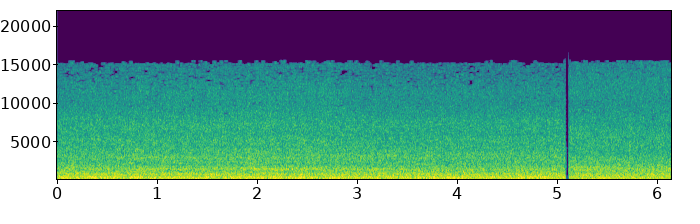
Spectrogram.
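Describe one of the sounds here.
Water roars steadily as it cascades over rocks.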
